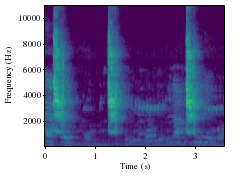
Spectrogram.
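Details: Long-tailed shrike (cendet), a forest recording meant to coax silent shrikes into song: three loud harsh rasping bursts about 1.3 seconds apart, with thin whistled notes trailing between them.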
